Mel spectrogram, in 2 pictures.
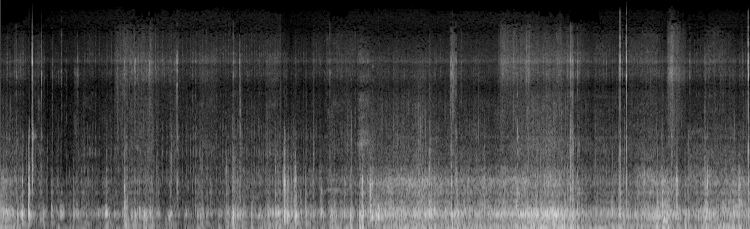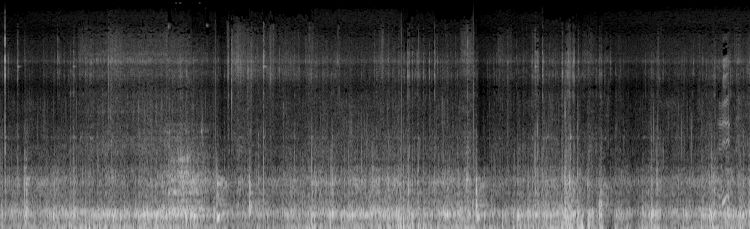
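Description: Mountain bike ridden over a rough, rocky dirt trail: a steady rumble from the tyres on stones and gravel, with frequent sharp knocks and rattles as the bike hits rocks.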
